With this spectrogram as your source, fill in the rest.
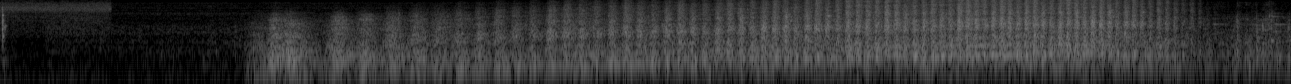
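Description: A steam locomotive pulls away from a freight depot in the game Railroads Online, its rapid rhythmic chuffing starting suddenly, speeding up and growing loud and dense before easing off near the end, with no speech.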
